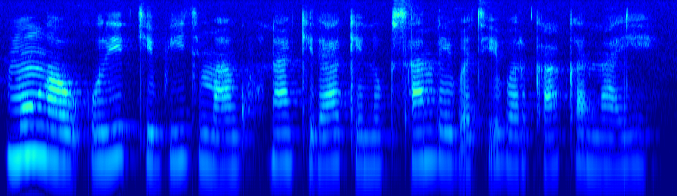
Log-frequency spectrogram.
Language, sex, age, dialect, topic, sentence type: Chhattisgarhi, female, 46-50, Eastern, agriculture, question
